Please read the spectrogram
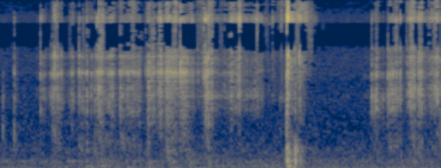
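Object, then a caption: Bar of soap cut and scraped with a metal blade. A snap-off metal blade cuts and scrapes slices from a solid rectangular white soap bar with a purple and gold glitter coating, held in a hand with long lavender nails. Bright, dry rasping scrapes come in a run of quick strokes, with one sharper snap near the three-second mark, a brief quiet stretch, and then more scraping.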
